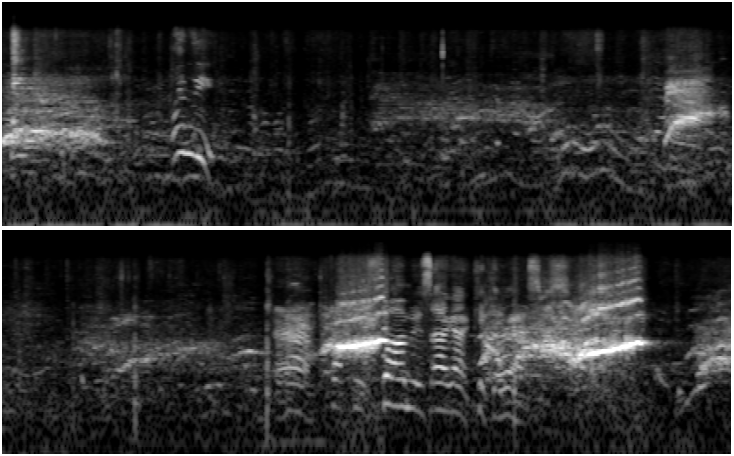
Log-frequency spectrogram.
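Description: A crowd of people talks and calls out outdoors.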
